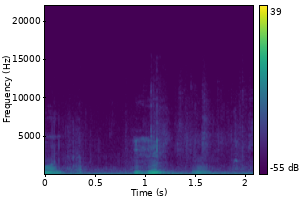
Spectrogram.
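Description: A short vocal sound from a person about a second in, its pitch bending, over a steady low hum.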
